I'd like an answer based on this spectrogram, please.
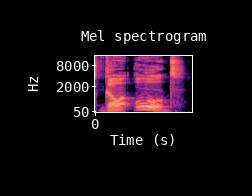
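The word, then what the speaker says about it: Goa'uld: versions sorry if you're correct about it it's Goa old yeah if you're insulting about it it's Gould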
